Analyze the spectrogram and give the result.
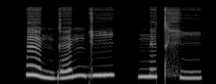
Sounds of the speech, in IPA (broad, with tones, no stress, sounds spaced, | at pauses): ɛ˥˨ ŋ ɡ ɛ˨˥ ŋ ɡ i˥ | n ɪ˥ t x i˧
